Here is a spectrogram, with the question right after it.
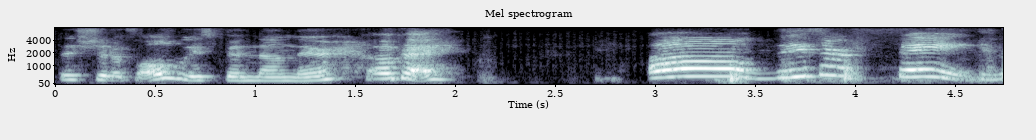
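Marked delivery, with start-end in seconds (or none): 3.0-4.7 surprised discovery. Real, not acted. Discovering fake decorations.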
